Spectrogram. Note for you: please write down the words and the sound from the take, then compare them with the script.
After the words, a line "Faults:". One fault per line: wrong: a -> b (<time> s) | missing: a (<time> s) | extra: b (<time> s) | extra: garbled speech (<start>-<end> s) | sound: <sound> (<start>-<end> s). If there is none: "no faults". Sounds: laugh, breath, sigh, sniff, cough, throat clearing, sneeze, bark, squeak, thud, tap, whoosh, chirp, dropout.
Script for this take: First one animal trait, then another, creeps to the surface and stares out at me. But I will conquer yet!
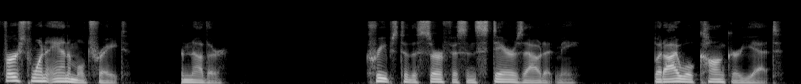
First one animal trait, another, creeps to the surface and stares out at me. But I will conquer yet!
Faults:
missing: then (1.3 s)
